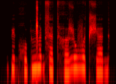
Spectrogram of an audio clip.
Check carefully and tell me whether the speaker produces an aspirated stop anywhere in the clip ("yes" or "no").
no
